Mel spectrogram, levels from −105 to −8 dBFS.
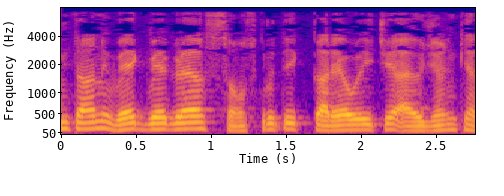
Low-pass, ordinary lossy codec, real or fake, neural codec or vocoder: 7.2 kHz; MP3, 64 kbps; real; none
